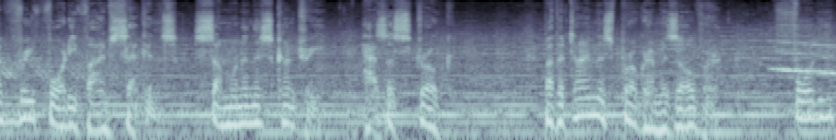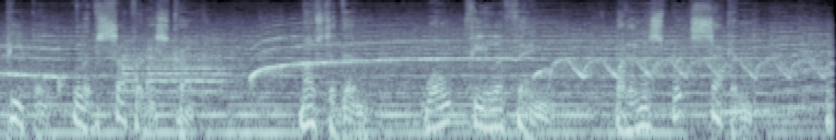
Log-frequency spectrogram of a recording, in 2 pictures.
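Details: Adult male narrator; normal speech.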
